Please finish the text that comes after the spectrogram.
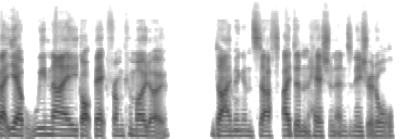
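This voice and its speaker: A New Zealand woman tells a rambling, quick-moving story and keeps slipping into what people said to her. Her voice is smooth and clean, recorded close and dry with no room around it. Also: low-pitched, fairly even intonation, a bit bright, no echo. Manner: brisk, rambling anecdote full of quoted dialogue. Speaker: podcast guest. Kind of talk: casual storytelling.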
